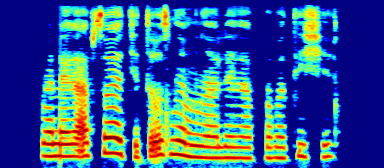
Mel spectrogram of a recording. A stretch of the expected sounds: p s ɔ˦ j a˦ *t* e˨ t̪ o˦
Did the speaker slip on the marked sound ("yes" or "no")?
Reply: yes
